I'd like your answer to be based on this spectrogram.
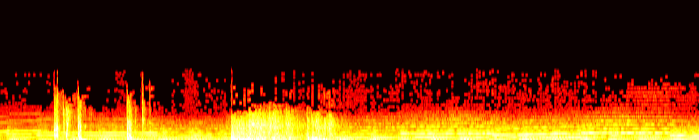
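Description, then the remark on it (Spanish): Several sharp wooden cracks snap in quick succession, then a louder, noisy crash as a small rocking chair with a heart carved in its backrest breaks into pieces under Goldilocks (Ricitos de Oro), a girl too heavy for it, all over steady background music. “Pero en realidad la niña pesaba demasiado para aquella mecedora tan pequeña que acabó quebrándose en pedazos.”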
